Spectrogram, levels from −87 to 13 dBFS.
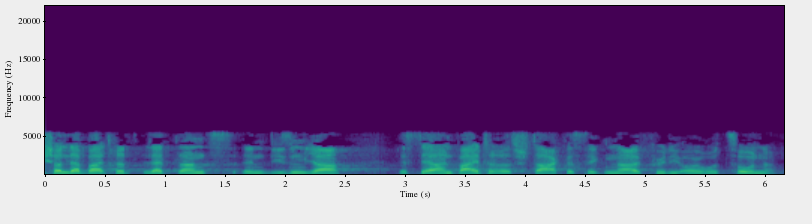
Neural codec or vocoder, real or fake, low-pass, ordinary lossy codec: none; real; 5.4 kHz; none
